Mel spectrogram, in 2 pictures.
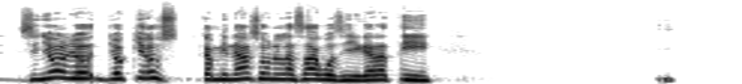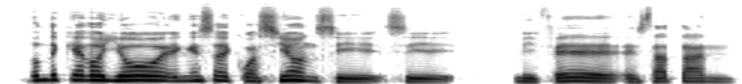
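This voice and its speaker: A man preaching a Sunday sermon in a relaxed, conversational way, reading scripture aloud and building emphasis. His voice sits high for a man. The sound is dry and close, with little room echo. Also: clean tone. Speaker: pastor. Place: church service.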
